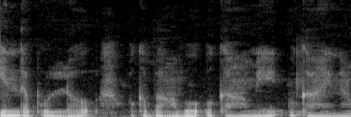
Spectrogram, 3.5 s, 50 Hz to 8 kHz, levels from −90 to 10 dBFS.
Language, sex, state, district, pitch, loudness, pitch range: Telugu, female, Andhra Pradesh, Guntur, 165 Hz, -17 LUFS, 155-180 Hz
